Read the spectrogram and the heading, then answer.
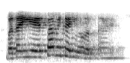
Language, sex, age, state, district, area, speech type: Urdu, female, 30-45, Uttar Pradesh, Lucknow, rural, conversation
